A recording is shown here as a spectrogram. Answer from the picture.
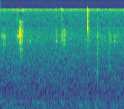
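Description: Shell of a buttered shrimp being peeled by hand: one sharp crackling click about half a second in, then a few faint ticks, over near silence.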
